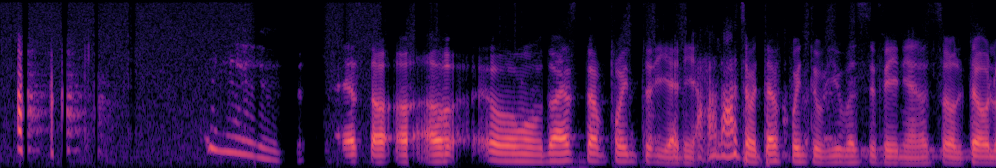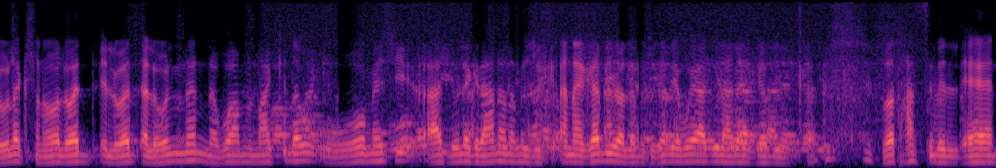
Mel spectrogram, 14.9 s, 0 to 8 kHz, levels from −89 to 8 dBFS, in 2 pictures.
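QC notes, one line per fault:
0.19–0.82 s, echo leak: the far end's echo canceller likely let loudspeaker pickup through, so a copy of the speech returns 327 ms late, about 15 dB down.
1.92–4.62 s, background gated by the echo canceller: the canceller clamped the microphone during playback, so room sound drops out by up to about 40 dB, around two seconds in all.
4.73–4.93 s, echo leak: residual loudspeaker pickup likely escaped cancellation, leaving a brief faint repeat 327 ms behind the speech, about 25 dB down.
5.2–5.85 s, background gated by the echo canceller: the microphone was pulled down while the loudspeaker played, so the room sound dips by up to about 19 dB for half a second.
5.85–8.84 s, echo leak: incomplete cancellation likely passed the loudspeaker signal back, so a 327 ms delayed copy trails the speech, about 20 dB down.
6.54–9.16 s, background gated by the echo canceller: the canceller pumped the microphone gain, so the background sinks by up to about 12 dB, roughly a second and a half in total.
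9.38–14.7 s, echo leak: the canceller likely failed to suppress the loudspeaker pickup, so a strong copy of the speech follows 327 ms later, only about 10 dB down.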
